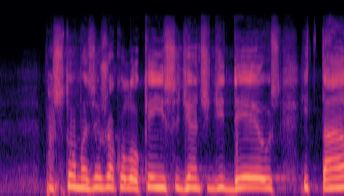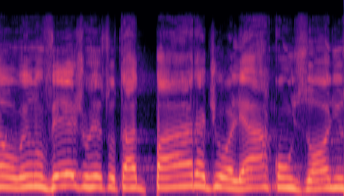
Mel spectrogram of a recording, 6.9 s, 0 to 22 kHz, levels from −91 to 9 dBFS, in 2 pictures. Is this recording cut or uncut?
uncut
